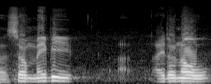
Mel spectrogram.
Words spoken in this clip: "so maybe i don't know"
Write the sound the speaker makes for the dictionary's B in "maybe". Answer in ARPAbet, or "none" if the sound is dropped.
B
